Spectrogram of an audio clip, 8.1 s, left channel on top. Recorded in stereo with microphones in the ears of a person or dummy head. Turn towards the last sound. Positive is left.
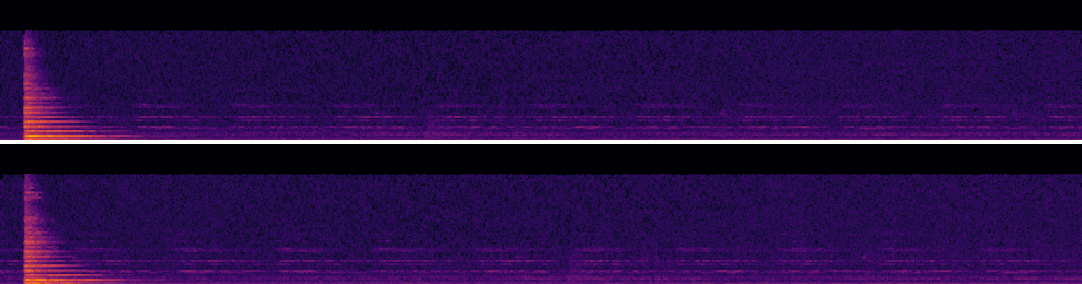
turn(degrees=25)  # may be behind; listen again after turning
